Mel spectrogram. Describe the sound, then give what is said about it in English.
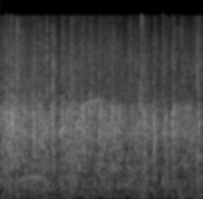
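Applause from an audience at a church gathering: steady, dense clapping from many hands, moderately loud and continuous throughout. “I expected like applause or something like that.”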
